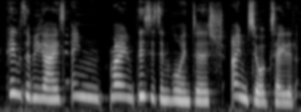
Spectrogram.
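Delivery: mock her own bubbly intro; perky podcast host. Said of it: "I'm like".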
